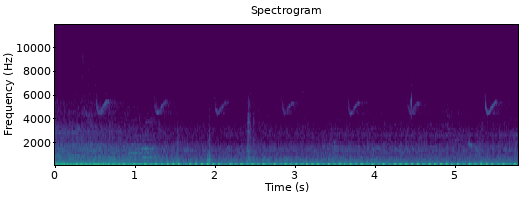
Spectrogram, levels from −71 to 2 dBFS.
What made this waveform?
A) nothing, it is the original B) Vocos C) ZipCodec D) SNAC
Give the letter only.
A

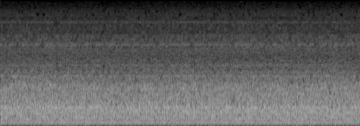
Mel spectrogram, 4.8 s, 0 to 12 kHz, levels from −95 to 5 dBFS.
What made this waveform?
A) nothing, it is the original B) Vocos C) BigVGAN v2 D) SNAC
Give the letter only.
A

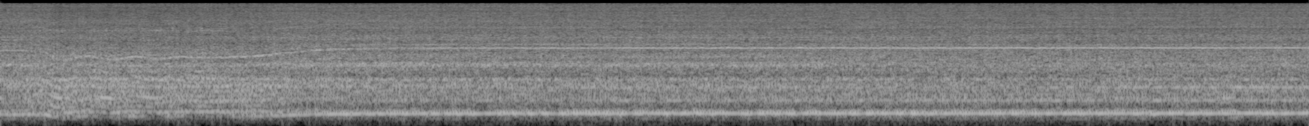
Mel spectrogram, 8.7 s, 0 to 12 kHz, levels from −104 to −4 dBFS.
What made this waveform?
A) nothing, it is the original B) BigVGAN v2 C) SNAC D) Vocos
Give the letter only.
B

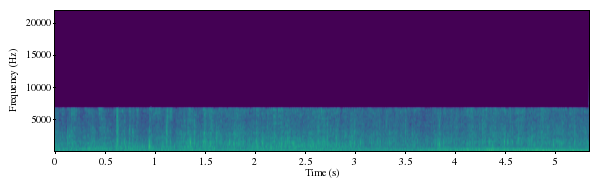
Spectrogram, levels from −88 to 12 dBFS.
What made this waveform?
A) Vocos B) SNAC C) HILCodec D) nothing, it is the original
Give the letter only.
D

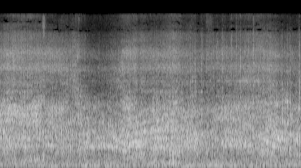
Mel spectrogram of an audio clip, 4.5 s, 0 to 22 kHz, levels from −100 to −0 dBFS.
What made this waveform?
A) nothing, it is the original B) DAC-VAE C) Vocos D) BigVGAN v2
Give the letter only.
A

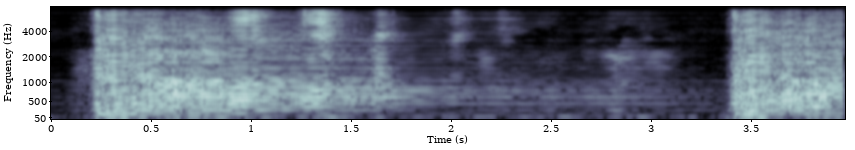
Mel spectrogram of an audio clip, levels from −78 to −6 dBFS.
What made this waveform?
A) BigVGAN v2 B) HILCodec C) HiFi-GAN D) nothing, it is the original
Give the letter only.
C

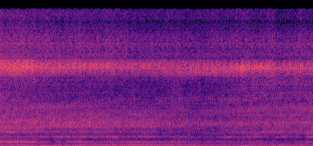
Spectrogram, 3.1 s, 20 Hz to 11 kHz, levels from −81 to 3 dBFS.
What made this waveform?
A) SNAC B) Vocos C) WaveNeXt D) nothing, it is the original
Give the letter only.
C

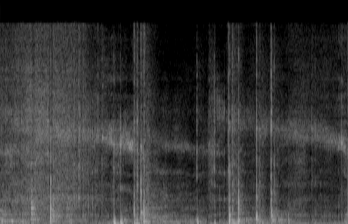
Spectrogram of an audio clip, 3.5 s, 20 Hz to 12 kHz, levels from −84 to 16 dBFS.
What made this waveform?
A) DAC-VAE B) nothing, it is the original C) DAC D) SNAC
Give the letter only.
D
